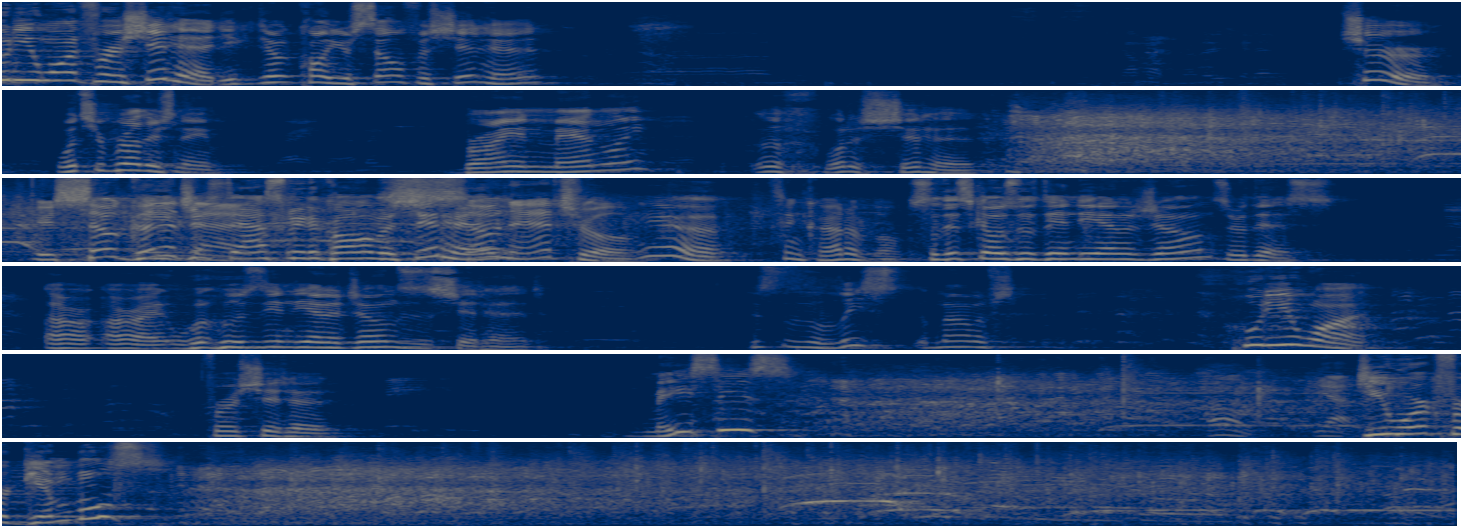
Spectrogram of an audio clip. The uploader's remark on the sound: Live from the Irving Plaza in NYC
